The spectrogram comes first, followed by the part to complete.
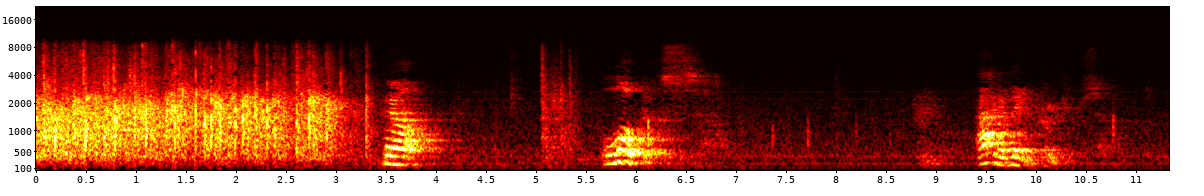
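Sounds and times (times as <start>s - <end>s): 
congregation applauding: 0.0s - 3.4s
speech: 3.5s - 4.0s, 5.6s - 6.5s, 9.4s - 10.4s.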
